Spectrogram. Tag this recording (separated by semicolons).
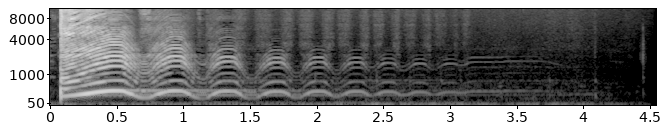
string; toy; cartoon; toy-guitar; guitar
